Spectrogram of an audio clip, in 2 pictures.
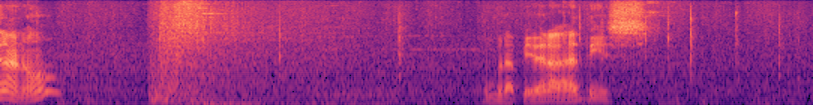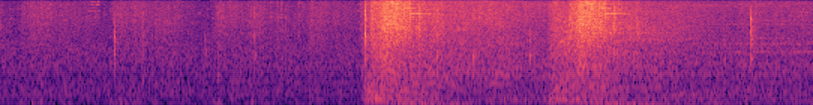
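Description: Sword swings whoosh and clang.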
